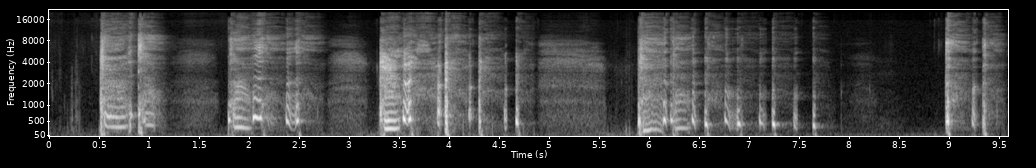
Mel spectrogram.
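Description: Repeated bursts of harsh coughing in rapid clusters with brief wheezy in-breaths between them, a continuous coughing fit.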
